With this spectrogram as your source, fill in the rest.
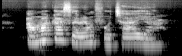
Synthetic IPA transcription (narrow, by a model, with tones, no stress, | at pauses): a˨ma˦ka˦sɪ˨ɾɪ˨m̩˦fʊ˨t͡ʃa˦ja˦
